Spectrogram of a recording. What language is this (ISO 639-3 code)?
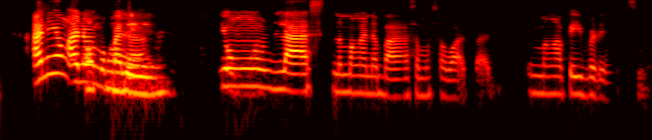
fil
